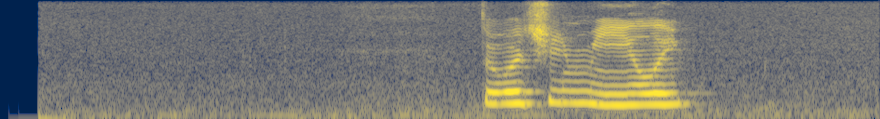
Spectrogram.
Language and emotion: Russian, positive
